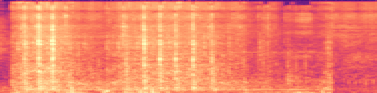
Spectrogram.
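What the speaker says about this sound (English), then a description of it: "And then we'll sew down this edge." A sewing machine stitches down the edge of a vinyl rooftop tent cover with a fast, rhythmic mechanical chatter. It runs for about three seconds up close, then stops.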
